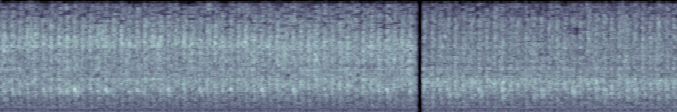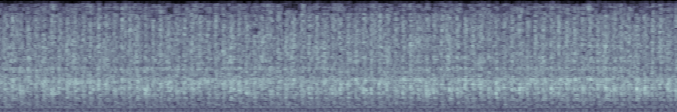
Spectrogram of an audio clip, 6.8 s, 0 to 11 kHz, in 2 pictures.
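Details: Kia Bongo Frontier 3.0 JT diesel knocking hard and regularly, about three per second, throughout idle; engine also overheats (no shroud), low power, black smoke, bad injector calibration; general overhaul due, knock cause not identified.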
